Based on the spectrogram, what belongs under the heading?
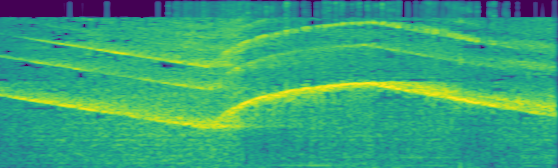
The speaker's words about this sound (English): Siren sounds like it's coming out from Garriott Road. Yeah. Relatively close to here.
